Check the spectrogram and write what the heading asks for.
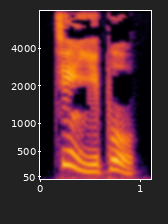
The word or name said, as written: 进一步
